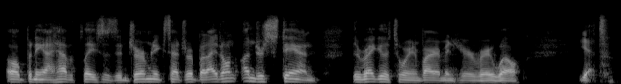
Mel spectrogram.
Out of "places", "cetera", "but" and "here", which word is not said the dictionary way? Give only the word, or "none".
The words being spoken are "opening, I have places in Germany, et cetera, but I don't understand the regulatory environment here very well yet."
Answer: none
